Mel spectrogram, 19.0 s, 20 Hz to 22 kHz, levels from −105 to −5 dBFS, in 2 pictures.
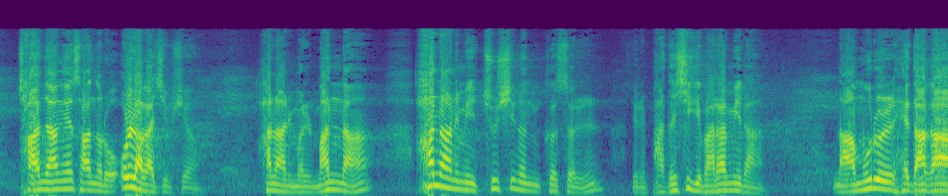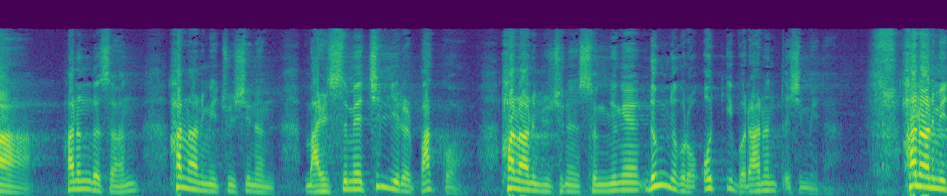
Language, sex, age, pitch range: Korean, male, 50-69, 115-160 Hz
